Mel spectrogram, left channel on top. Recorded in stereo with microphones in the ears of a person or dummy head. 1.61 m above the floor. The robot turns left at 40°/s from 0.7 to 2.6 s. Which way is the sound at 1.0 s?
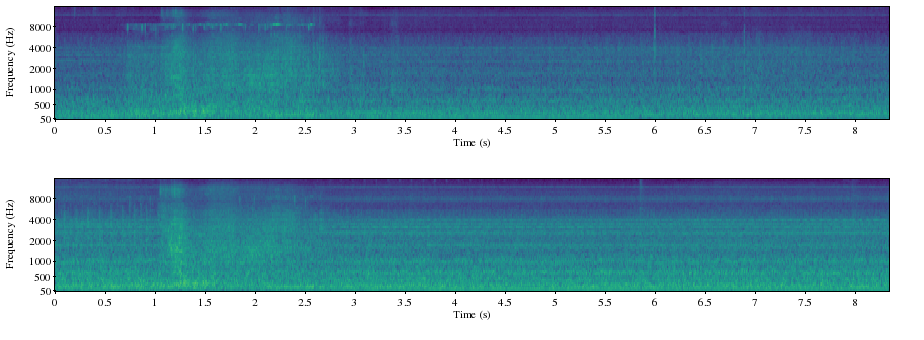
145° right.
